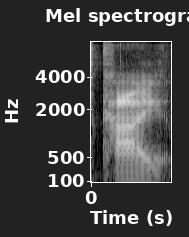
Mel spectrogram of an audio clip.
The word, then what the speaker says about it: Kai: I know I will not mispronounce his first name because it's Kai, like sky in the pie.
